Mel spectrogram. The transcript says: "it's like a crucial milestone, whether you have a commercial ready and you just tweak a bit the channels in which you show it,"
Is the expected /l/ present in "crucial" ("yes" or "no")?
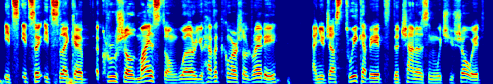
yes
